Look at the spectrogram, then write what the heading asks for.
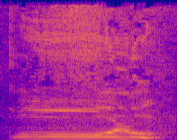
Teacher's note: qulu jadi panjang 2 harkat. Ini namanya huruf mad.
